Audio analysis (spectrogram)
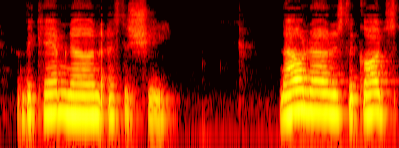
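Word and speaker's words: Sidhe: Master number 33, Sade. Ancient knowledge, help and dimensions. Oh, sorry, I pronounced it wrong again. She, S-H-E-E. It's spelled S-I-D-H-E, but you pronounce it she.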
